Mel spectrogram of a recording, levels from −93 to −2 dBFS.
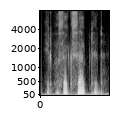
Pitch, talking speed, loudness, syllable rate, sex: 85 Hz, 175 wpm, -19 LUFS, 5.7 syllables/s, male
